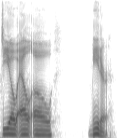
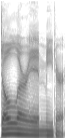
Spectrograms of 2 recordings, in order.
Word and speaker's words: dolorimeter: See, the problem is it's not DOLO meter. It's not dolometer. It's not dollarmeter. It's dolarimeter. There's an I in between the R and the unnecessary.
